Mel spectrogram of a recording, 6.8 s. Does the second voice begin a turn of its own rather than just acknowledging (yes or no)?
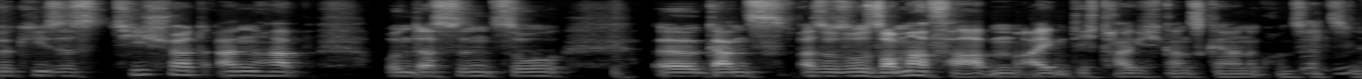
yes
